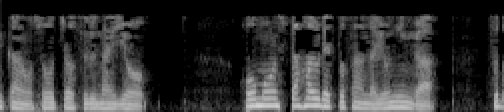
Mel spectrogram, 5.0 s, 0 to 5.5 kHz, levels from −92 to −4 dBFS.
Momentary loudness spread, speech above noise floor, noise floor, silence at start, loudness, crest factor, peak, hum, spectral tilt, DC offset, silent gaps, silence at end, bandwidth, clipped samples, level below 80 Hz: 10 LU; 40 dB; -70 dBFS; 0 s; -32 LUFS; 16 dB; -16 dBFS; none; -11.5 dB/octave; under 0.1%; none; 0 s; 3.9 kHz; under 0.1%; -56 dBFS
